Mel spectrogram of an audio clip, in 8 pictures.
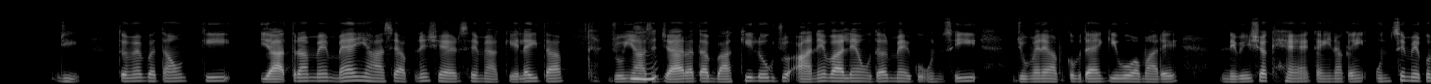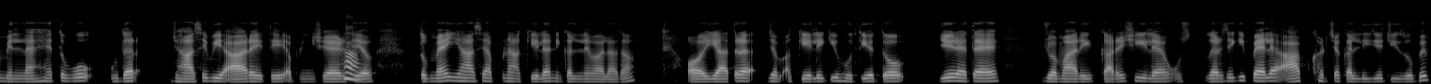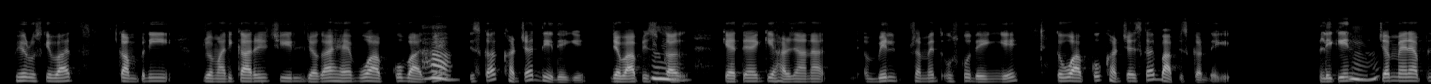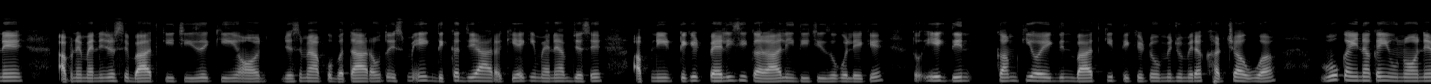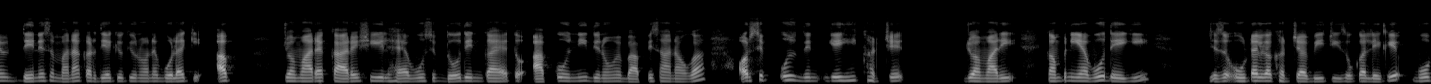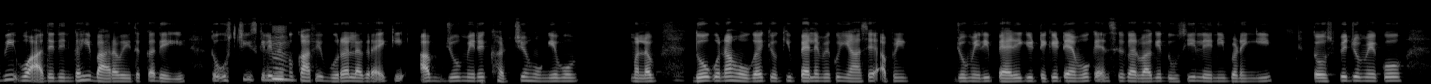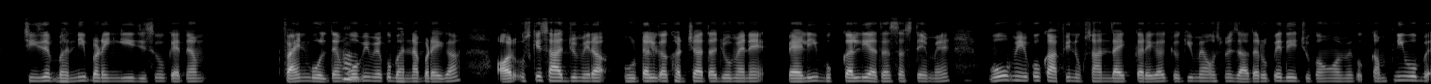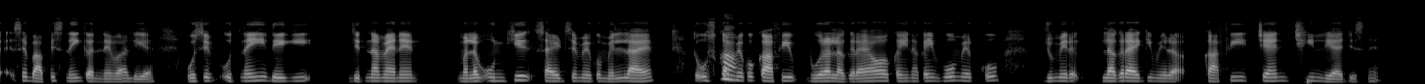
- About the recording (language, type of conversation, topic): Hindi, advice, योजना बदलना और अनिश्चितता से निपटना
- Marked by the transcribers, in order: tapping; in English: "मैनेजर"; in English: "कैंसल"; in English: "फ़ाइन"; in English: "बुक"; in English: "साइड"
